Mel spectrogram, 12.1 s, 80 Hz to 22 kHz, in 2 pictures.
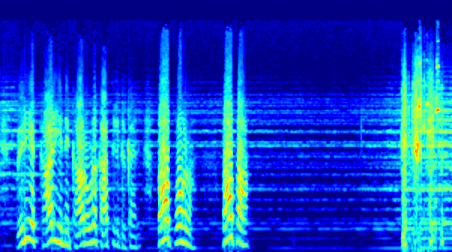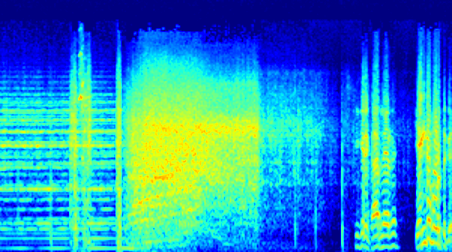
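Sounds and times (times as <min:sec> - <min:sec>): car driving on dirt: 0:07.6 - 0:11.1.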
